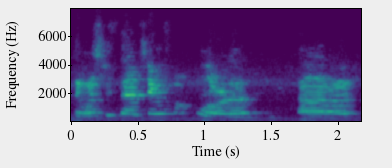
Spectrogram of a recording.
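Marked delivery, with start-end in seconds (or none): none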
